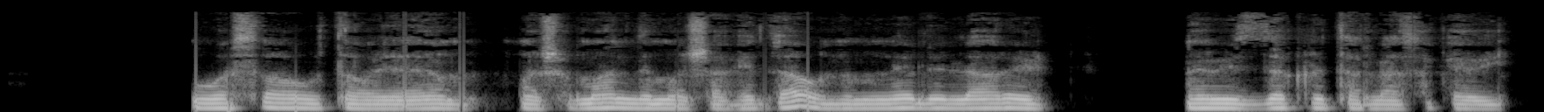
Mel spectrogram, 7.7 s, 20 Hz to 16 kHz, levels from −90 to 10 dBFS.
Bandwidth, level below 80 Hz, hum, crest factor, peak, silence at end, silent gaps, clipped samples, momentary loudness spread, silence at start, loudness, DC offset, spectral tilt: 11.5 kHz; -48 dBFS; none; 14 dB; -8 dBFS; 0.2 s; 5.62-5.89 s; under 0.1%; 7 LU; 0.95 s; -21 LUFS; under 0.1%; -6.5 dB/octave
